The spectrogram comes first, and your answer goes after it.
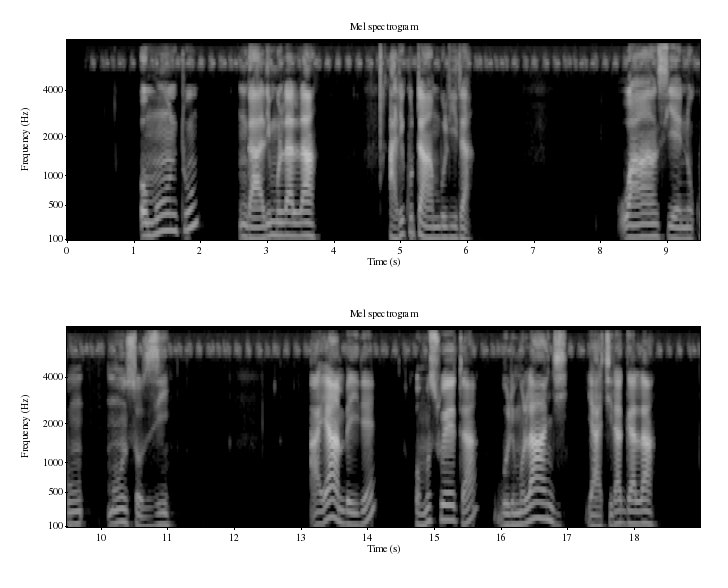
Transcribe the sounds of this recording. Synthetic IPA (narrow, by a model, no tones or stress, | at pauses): o̞muːntu | ŋɡaːlimulala | likutaːmbuliɾa | waːnsjeːnoku | muːnso̞zi | a̰jaːmbeiɾe̞ | o̞muswe̞ːta | ɡulimulaːɲɟi | jaciɾaɡala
